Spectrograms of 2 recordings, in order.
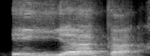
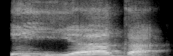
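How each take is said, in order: No difference in how they are said.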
